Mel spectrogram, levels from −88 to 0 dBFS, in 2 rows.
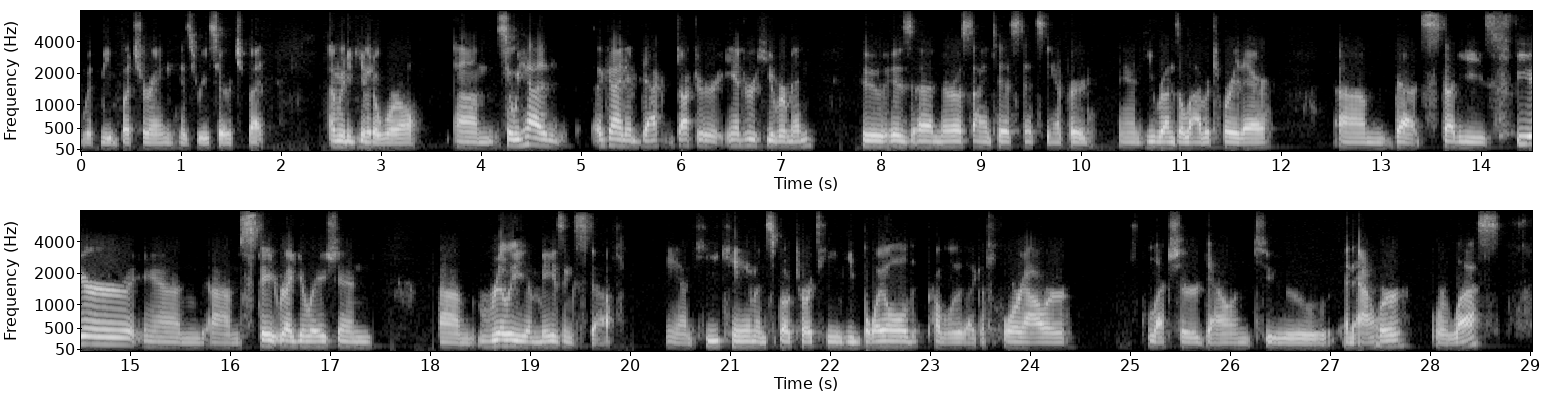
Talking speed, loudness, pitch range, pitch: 145 wpm, -20 LUFS, 100-115 Hz, 105 Hz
